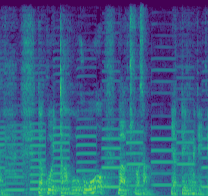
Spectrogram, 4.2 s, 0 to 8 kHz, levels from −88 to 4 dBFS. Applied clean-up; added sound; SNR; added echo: none; Wind instrument, woodwind instrument; 7 dB; reverberation time 0.3 s.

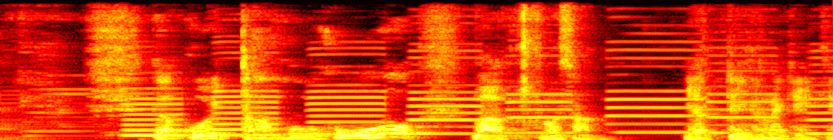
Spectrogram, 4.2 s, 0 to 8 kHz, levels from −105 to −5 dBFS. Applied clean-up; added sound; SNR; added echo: classical method WPE with log-MMSE.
